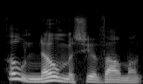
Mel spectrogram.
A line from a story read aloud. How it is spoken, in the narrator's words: she replied with a bright laugh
